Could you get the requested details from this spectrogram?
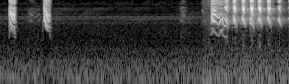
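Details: Female double-collared seedeater calls used to stir males into song for singing tournaments: two isolated high chips, a pause, then a rapid run of about ten sharp, high ticking notes in quick, even succession.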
